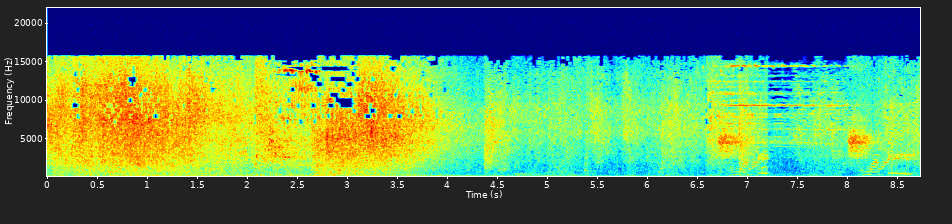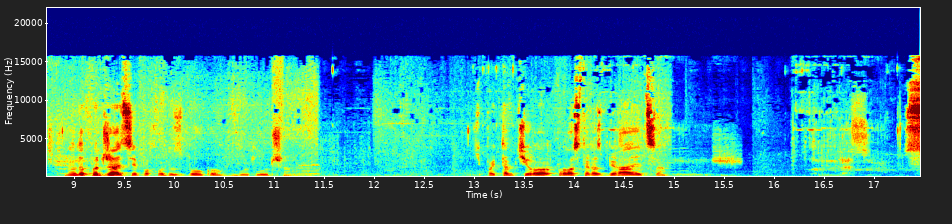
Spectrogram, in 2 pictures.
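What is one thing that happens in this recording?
Magic blasts and clashing blows from a fantasy battle crackle and boom.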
